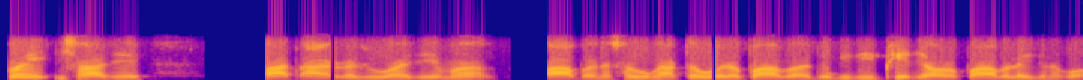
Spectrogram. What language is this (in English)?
Manipuri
